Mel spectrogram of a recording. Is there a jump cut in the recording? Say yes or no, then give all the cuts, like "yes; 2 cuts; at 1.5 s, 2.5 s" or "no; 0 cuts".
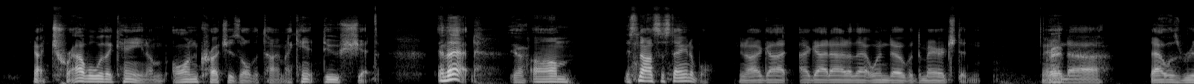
yes; 2 cuts; at 4.3 s, 7.3 s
